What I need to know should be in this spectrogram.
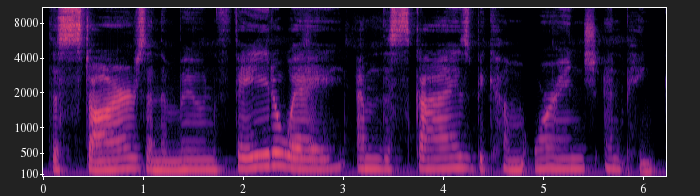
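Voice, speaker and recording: A woman teacher reading a picture book aloud in a gentle, measured way, then chatting enthusiastically about its illustrations. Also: medium pitch, fairly even intonation. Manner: gentle, measured reading with soft drops in volume; enthusiastic, chatty when discussing the art. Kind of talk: slow storybook read-aloud, then art discussion.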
